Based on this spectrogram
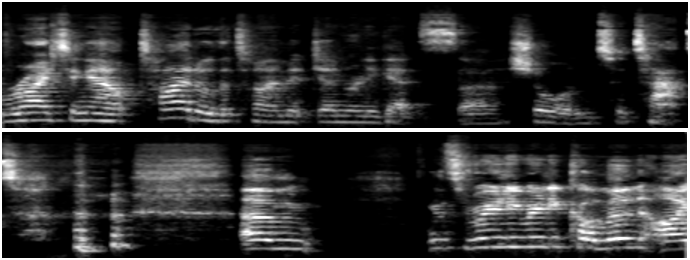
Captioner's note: she laughs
